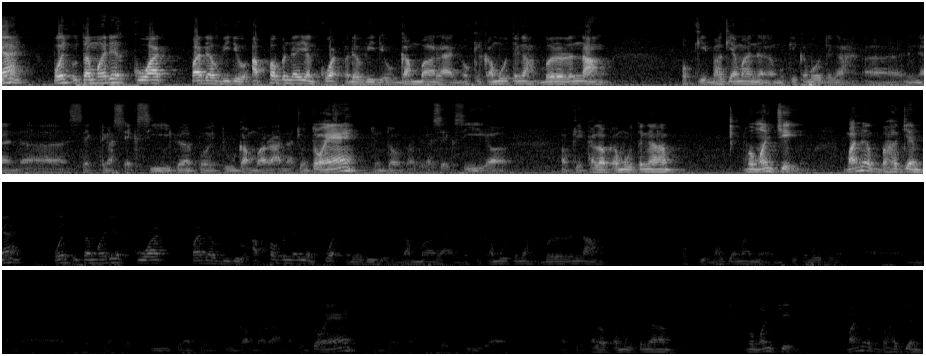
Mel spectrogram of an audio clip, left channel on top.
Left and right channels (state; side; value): quieter; right; 30.2 dB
